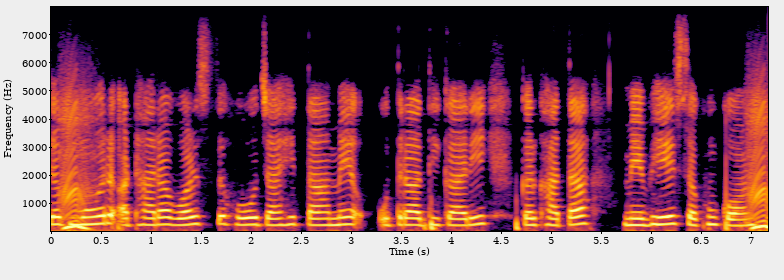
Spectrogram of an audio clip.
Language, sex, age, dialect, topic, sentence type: Chhattisgarhi, female, 18-24, Northern/Bhandar, banking, question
